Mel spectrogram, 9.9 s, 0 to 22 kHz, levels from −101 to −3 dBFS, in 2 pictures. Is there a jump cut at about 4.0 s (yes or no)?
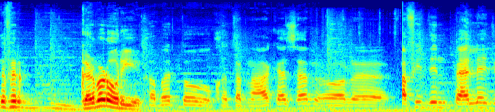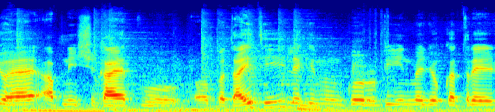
yes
